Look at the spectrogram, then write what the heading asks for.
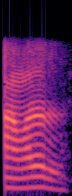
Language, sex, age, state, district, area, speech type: Sanskrit, male, 18-30, Kerala, Thiruvananthapuram, urban, conversation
